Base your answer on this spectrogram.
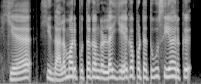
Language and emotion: Tamil, disgusted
